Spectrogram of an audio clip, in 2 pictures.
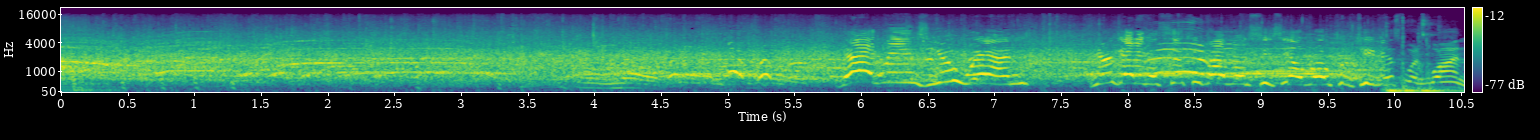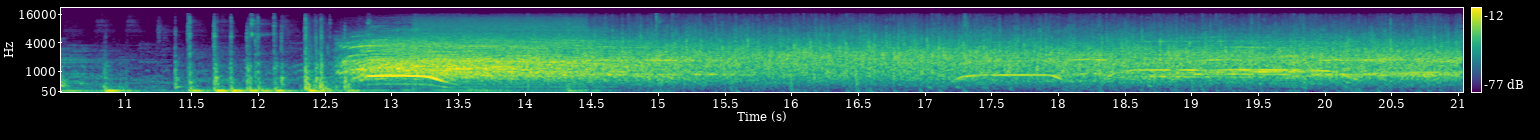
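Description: A studio audience cheers and applauds loudly.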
